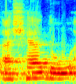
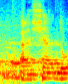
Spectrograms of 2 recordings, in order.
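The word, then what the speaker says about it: أشهد: Dan yang saya soroti adalah ketika menyebut atau melafazkan ashadu. Kebanyakan banyak yang saya dengar bacanya ashadu dengan sin bukan syin ashadu bukan ashadu ashadu alla ashadu alla ya.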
